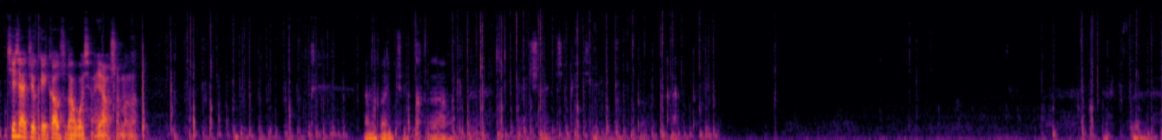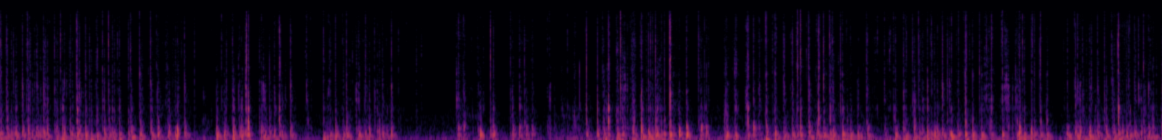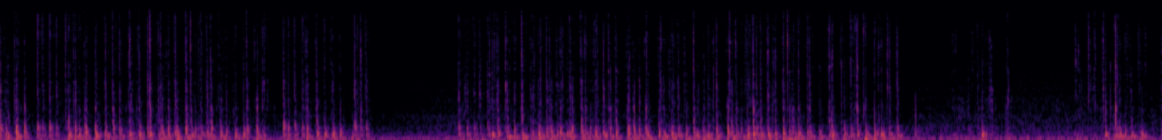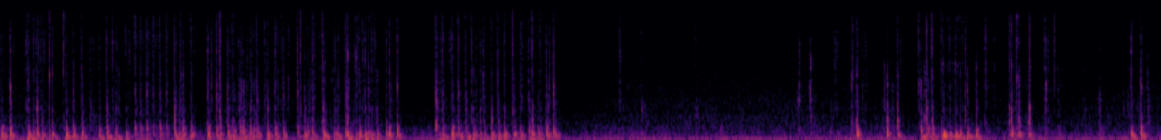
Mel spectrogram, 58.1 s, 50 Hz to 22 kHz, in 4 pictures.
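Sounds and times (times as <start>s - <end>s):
computer keyboard typing: 2.1s - 9.0s, 13.0s - 19.6s, 20.2s - 33.7s, 34.8s - 40.4s, 41.0s - 41.7s, 42.5s - 50.6s, 53.6s - 56.8s, 57.6s - 58.0s.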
